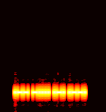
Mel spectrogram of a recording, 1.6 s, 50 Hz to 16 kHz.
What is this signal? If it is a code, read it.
Morse code, heard as a keyed tone, about 53 wpm, 700 Hz. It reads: W6RP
